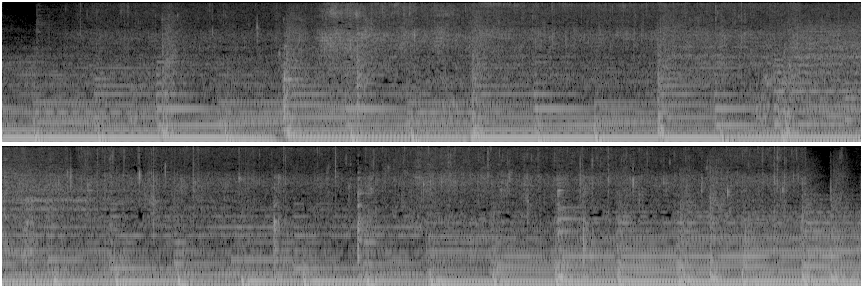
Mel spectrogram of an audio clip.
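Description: Sliced button mushrooms sizzling as they fry in a pan, stirred with a plastic spatula; the sizzle fills in after about the first second and a half. Background music with sustained low notes plays throughout.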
